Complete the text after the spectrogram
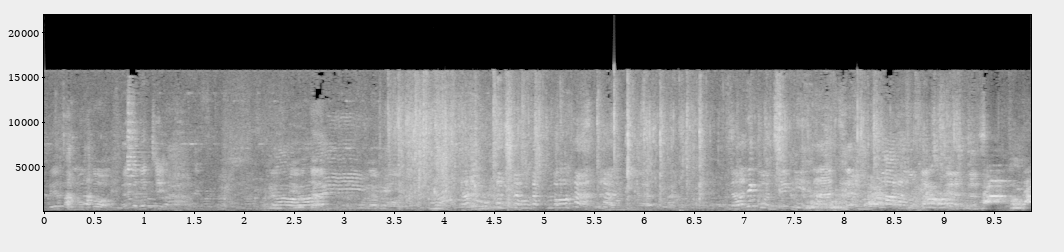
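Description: A dog paddles and splashes in water.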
